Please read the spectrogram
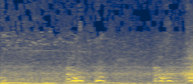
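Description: A dog yipping three times in quick succession, about a second in, fairly faint.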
